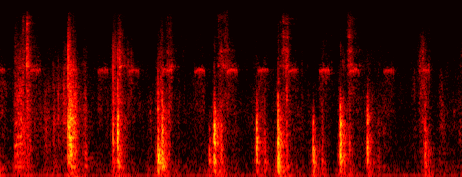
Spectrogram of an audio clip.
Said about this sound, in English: Come on, we'll walk right in the front door.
